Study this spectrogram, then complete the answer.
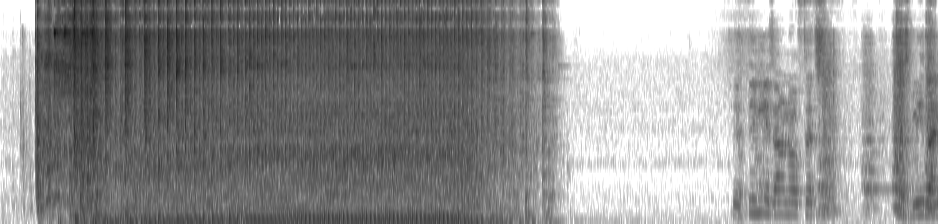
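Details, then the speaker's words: Free Ariens riding lawnmower, sat at least two years, fuel topped up and carb sprayed: fires and runs steady several seconds, then dies when clutch/parking brake released; interlock kills it as transmission not in neutral, though belt disconnected. "yeah that's that's me letting up off of the off of the clutch and the parking that's that's what's killing it which i don't really see why because the the belt is disconnected at least it's supposed to be"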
